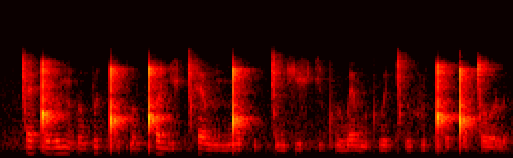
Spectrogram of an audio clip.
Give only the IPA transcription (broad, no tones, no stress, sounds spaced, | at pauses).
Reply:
ǀ ɛ ǃ ɯ l u ɲ ɡʷ i w p ɯ ǃʰ u kʷʼ a w ǃʰ ʌ ɲ i x ǀʰ ɛ ŋʷ e ɲ ŋ͡ǃ o kʷʰ a p ǀ ʌ ɲ xʲ e x c i kʷʼ ɯ w ɛ ŋʷ ʌ kʷʰ e ǀʰ ɯ xʷ i ǃʰ o ǃ o ǀ o l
